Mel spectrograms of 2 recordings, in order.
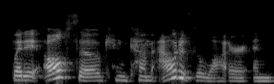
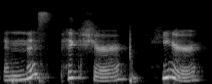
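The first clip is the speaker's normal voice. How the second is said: ordinary talk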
